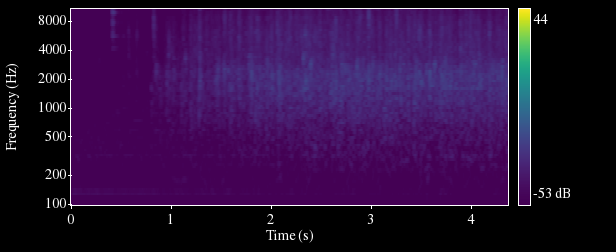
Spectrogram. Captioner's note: audience applauding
